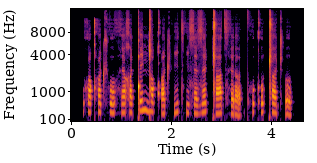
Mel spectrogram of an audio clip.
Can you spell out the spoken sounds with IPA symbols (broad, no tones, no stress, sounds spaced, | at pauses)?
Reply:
x o qʰ u t͡ʃʰ o h ɛ χ ɛ ǃ e ŋ͡ǀ o qʼ ɐ t͡ʃʼ i tʰ i s ɛ z ɛ ǁ a t͡sʰ ɛ ɾ ɐ | pʰ o kʼ o ǁ ɐ t͡ʃʼ ɤ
